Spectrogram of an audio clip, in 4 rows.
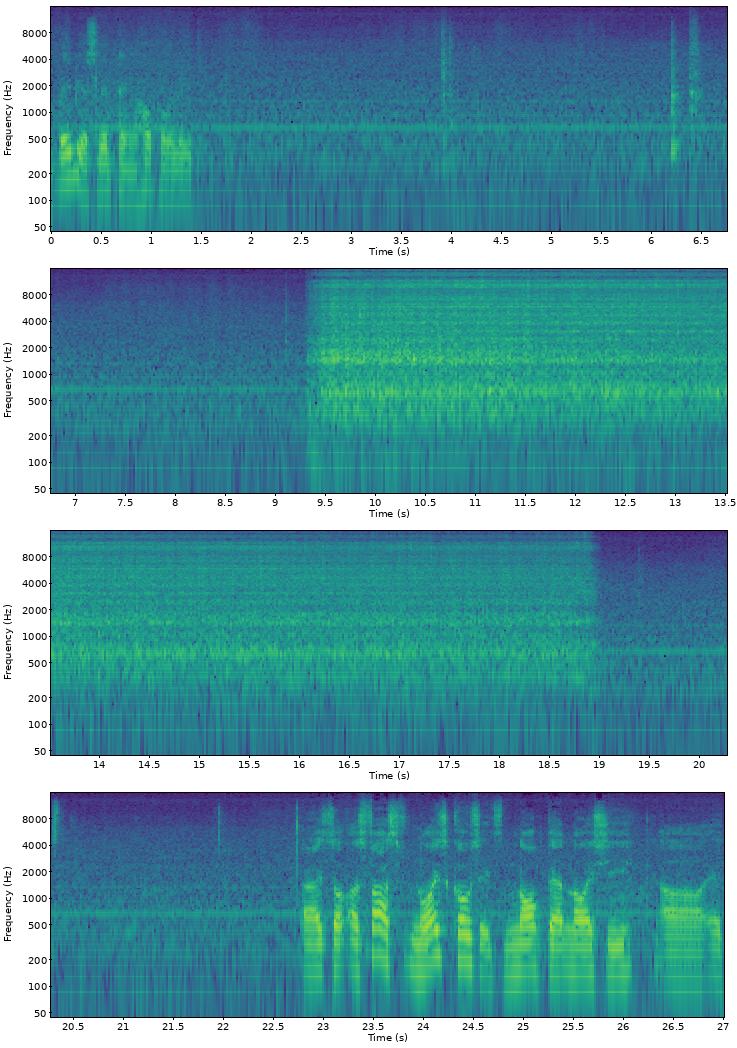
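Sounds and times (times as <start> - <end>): electric coffee grinder grinding: 9.3 - 19.0.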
